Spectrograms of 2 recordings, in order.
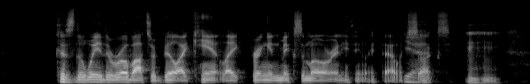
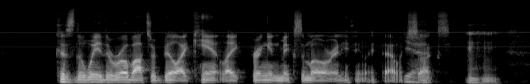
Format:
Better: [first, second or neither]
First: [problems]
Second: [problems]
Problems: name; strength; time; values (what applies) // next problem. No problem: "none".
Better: first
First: none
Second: high-pitched whine; faint; throughout; 4.5 kHz, 35 dB below the speech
